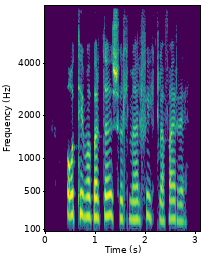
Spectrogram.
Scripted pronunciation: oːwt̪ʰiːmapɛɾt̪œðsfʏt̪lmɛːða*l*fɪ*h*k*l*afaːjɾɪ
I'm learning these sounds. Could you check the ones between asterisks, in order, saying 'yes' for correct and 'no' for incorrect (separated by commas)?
yes, yes, yes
